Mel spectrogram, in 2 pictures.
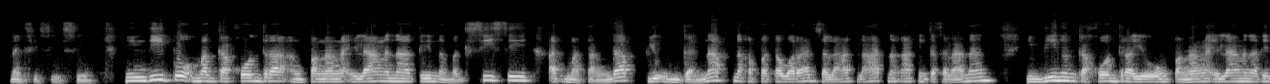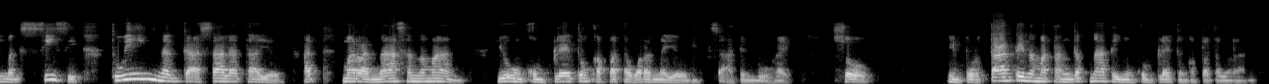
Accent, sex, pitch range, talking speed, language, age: Filipino, male, 115-145 Hz, 115 wpm, English, 50-69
